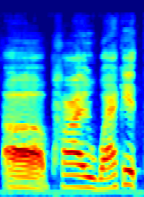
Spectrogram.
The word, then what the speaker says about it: Pyewacket: Have you seen Pie Wacket? Am I pronouncing it wrong? – No.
